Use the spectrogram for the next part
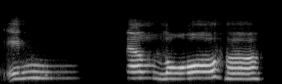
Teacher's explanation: لام کو ہیوی کر کے باقی تمام حروف کو باریک رکھنا ہے · نون پہ تشدید ہے، ڈبل نون ہے، نون پہ غنہ ہوا، آواز دیر تک ناک میں چھپی، اس کو کہتے ہیں نا غنہ. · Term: لام جلالہ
